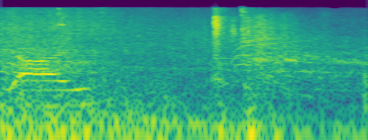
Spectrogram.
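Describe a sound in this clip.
Jet boots roar with a rushing blast.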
